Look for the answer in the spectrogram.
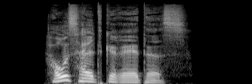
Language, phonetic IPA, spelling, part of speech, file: German, [ˈhaʊ̯shaltɡəˌʁɛːtəs], Haushaltgerätes, noun, De-Haushaltgerätes.ogg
